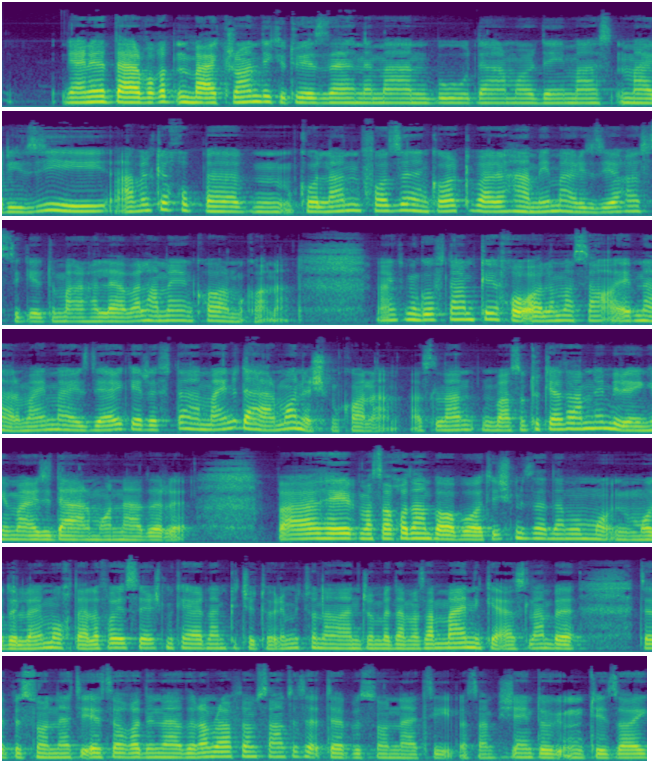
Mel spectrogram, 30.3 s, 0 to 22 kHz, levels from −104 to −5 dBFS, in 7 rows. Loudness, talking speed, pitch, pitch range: -20 LUFS, 195 wpm, 170 Hz, 155-185 Hz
